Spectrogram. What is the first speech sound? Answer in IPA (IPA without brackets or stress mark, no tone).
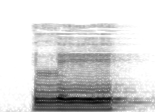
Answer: l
